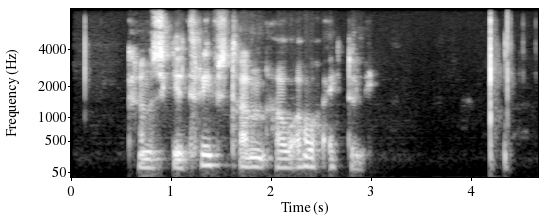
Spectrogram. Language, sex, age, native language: Icelandic, male, 70-79, Icelandic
